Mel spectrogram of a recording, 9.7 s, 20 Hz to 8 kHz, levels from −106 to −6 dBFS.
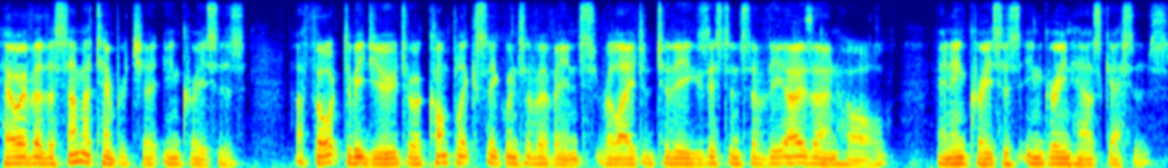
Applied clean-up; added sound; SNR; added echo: none; none; none; none.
